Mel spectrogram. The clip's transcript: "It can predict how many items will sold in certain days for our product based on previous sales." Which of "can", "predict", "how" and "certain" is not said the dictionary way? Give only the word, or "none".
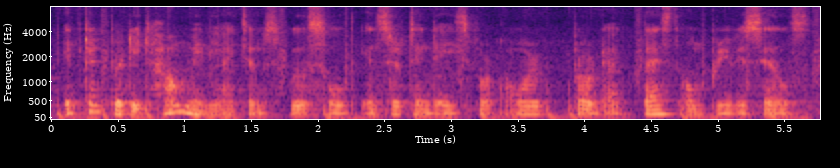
none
